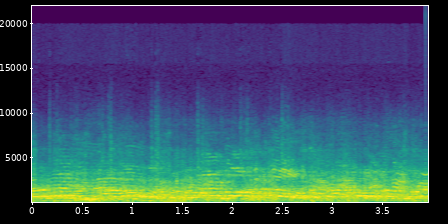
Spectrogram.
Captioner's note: ambient chatter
